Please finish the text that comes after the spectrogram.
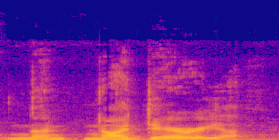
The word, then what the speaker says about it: Cnidaria: They're all Cnidaria, it's spelt with a C.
